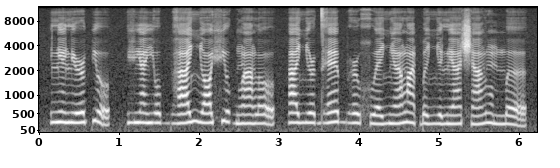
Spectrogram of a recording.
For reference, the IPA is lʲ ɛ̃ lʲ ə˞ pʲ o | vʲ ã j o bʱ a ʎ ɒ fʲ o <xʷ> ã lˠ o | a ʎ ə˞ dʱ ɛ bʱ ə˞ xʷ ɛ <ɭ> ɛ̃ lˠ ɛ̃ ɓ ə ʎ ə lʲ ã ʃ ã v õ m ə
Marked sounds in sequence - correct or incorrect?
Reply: incorrect, incorrect

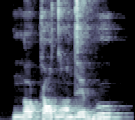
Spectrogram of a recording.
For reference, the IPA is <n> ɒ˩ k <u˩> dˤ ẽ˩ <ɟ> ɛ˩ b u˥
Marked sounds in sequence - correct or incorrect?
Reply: correct, incorrect, incorrect

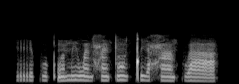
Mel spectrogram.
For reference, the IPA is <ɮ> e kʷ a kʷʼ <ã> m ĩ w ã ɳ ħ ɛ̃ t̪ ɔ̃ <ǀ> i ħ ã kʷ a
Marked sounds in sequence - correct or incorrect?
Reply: incorrect, correct, incorrect

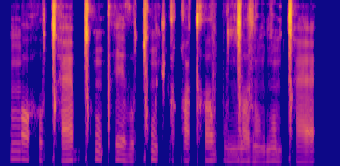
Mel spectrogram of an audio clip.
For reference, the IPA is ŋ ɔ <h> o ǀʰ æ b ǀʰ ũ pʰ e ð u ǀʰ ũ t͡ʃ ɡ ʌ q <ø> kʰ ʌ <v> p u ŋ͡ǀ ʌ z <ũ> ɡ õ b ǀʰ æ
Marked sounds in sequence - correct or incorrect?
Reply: correct, incorrect, correct, incorrect

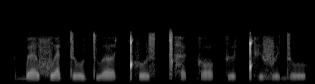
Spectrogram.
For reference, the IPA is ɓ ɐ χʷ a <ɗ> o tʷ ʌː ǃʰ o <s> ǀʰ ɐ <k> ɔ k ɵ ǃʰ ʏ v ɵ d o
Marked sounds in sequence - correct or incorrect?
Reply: incorrect, correct, correct

